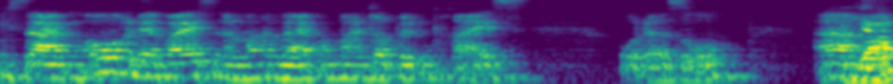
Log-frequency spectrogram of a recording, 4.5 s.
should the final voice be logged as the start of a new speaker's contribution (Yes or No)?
Yes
